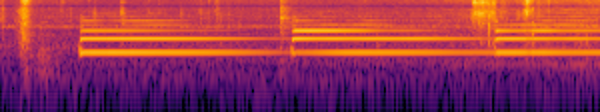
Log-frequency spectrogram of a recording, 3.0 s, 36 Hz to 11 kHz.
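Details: 1995 Ford F-150 with EEC-IV computer, key on, engine off: steady high fuel-pump whine keeps running after each key-on click instead of a one-to-two-second prime, later starting to act normal; early sign of failing computer.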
